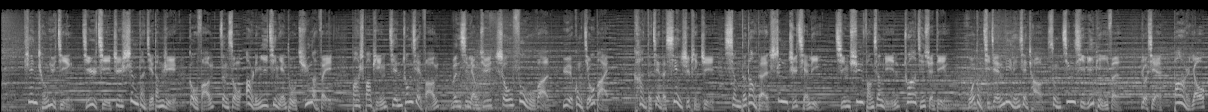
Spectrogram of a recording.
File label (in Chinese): 广告 房地产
